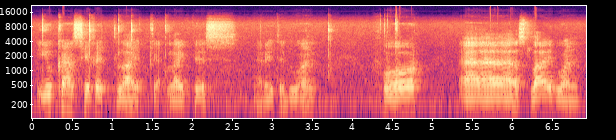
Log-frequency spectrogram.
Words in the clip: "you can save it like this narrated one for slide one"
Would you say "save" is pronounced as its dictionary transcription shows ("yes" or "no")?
no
